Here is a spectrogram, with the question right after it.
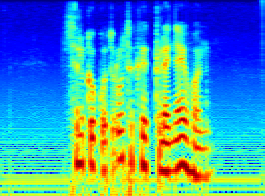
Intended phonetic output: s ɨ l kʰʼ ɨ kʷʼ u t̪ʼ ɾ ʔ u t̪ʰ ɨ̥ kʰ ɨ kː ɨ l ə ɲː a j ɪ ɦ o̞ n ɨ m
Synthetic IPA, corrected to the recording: s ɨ l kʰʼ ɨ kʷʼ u t̪ʼ ɾ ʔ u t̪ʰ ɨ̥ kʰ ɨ kː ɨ l ə ɲː a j ɪ ɦ o̞ n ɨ m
